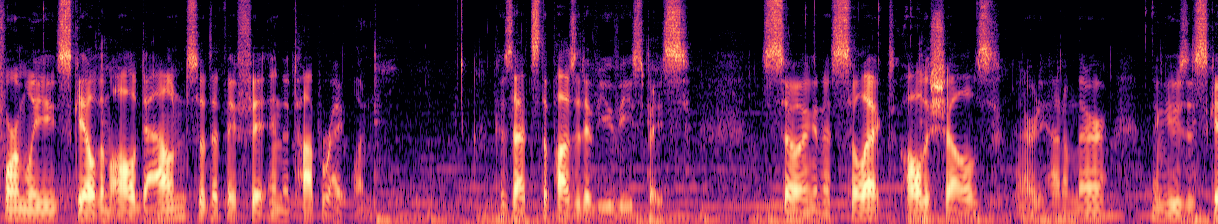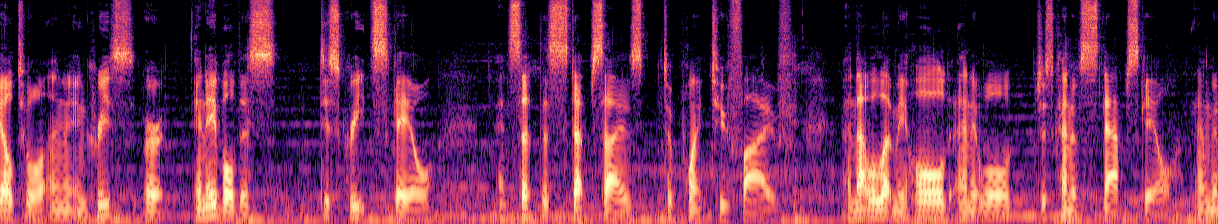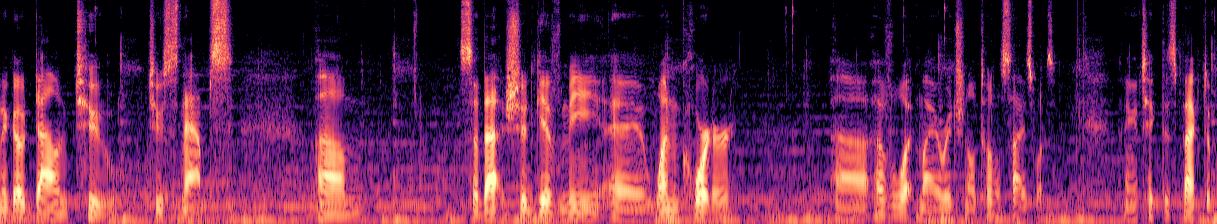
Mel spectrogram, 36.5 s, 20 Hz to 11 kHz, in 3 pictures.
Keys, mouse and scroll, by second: 7.9 right click, 9.0 click, 20.1 click, 32.1 click, 36.2 KP_Decimal, 36.4 KP_0.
